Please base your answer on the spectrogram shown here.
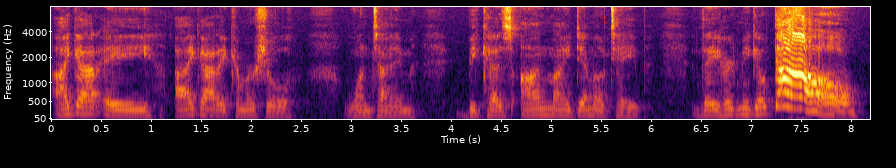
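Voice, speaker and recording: A man with a mid-range voice speaks slowly as he hosts a casual talk show, sharing voice-acting stories. He's a podcast host and voice actor, an animated storyteller who performs the quotes as he tells them in relaxed chat.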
